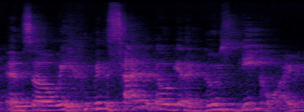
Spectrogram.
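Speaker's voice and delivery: ordinary delivery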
